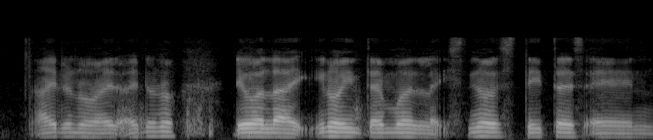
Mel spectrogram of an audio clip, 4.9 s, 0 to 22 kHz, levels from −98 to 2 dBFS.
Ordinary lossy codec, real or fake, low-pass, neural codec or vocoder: MP3, 64 kbps; fake; 7.2 kHz; codec, 44.1 kHz, 7.8 kbps, DAC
